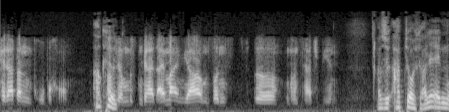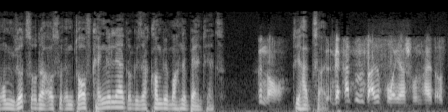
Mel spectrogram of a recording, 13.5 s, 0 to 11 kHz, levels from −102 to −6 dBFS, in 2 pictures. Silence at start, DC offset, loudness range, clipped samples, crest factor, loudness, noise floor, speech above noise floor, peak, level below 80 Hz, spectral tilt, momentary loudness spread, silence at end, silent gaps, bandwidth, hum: 0 s; under 0.1%; 4 LU; under 0.1%; 20 dB; -28 LUFS; -60 dBFS; 33 dB; -8 dBFS; -54 dBFS; -6.5 dB/octave; 14 LU; 0.1 s; none; 8 kHz; none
